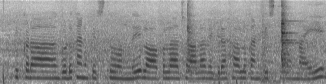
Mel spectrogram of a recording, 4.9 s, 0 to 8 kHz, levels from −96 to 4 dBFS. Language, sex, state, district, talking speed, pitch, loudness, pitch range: Telugu, female, Andhra Pradesh, Manyam, 110 wpm, 220 Hz, -22 LUFS, 210-230 Hz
